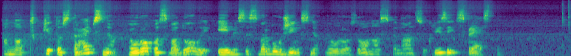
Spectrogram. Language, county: Lithuanian, Panevėžys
